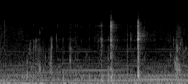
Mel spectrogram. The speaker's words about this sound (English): Oh, I hate the fact that I can hear him swallowing water. Ew.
